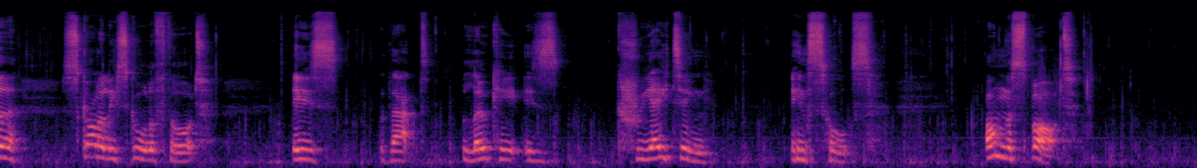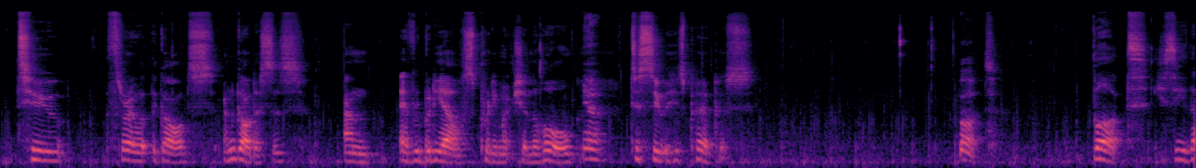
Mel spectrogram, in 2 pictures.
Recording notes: Background fire ambience.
